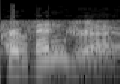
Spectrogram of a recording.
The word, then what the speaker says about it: Prevendra: Prevendra oh, comes and from the Spanish root word.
